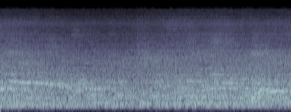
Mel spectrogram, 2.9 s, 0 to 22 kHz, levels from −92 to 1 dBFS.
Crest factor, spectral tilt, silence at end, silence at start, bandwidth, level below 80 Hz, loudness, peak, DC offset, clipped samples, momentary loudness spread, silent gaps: 16 dB; -4 dB/octave; 0 s; 0 s; 16.5 kHz; -78 dBFS; -30 LUFS; -14 dBFS; under 0.1%; under 0.1%; 4 LU; none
